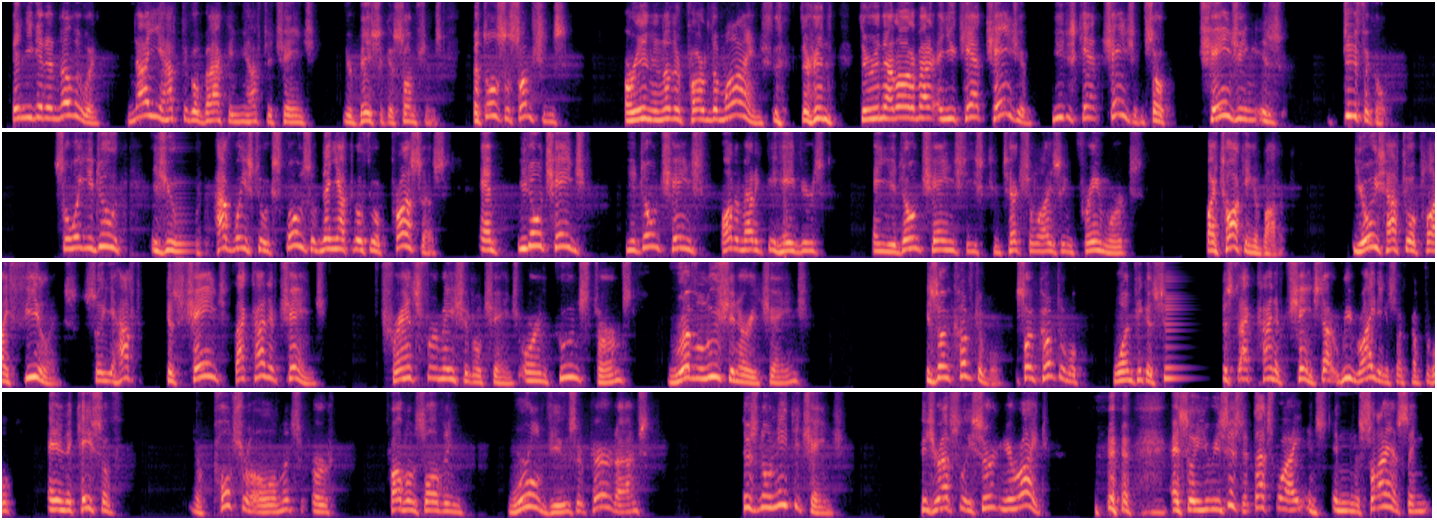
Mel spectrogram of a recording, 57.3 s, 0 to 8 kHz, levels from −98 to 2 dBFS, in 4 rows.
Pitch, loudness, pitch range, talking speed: 215 Hz, -24 LUFS, 175-250 Hz, 175 wpm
